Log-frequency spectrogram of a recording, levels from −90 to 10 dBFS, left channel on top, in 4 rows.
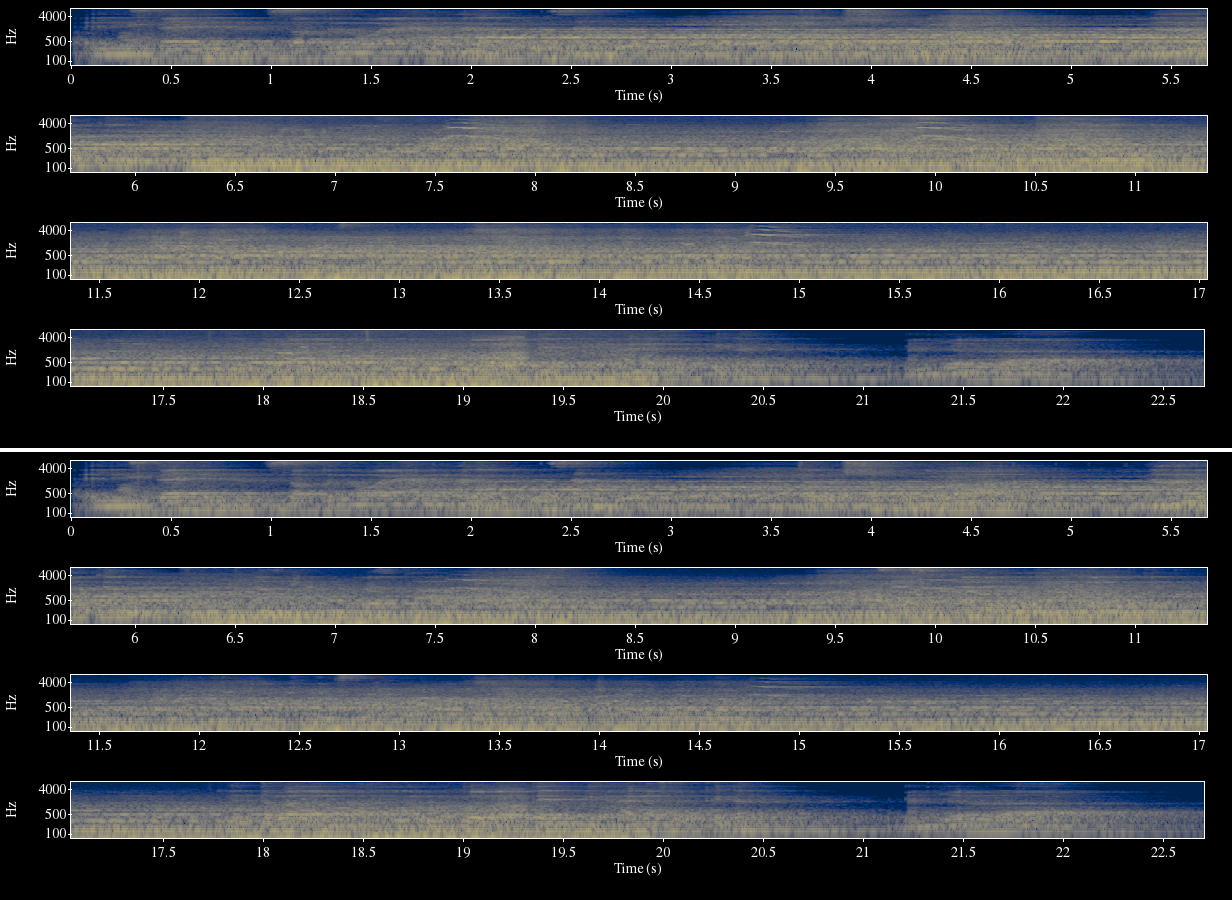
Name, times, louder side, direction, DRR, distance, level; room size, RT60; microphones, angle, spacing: voice 1, 0.0-2.8 3.6-4.8 5.3-8.2 9.5-11.2 17.8-20.5 21.2-22.0, right 1 dB, 50° right, -4 dB, 2.3 m, -33 dB
sound 1, 1.7-19.3, left 5 dB, 20° left, 0.3 m, -31 dB
sound 2, 6.2-20.0, left 2 dB, 70° left, 0.6 m, -26 dB
voice 2, 6.5-7.3 12.2-14.9, right 1 dB, 15° right, 4 dB, 0.9 m, -39 dB
16.0 x 7.7 x 9.1 m, 2.4 s
head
